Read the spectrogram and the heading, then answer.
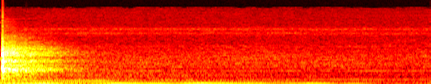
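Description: A single loud knock at the very start, a sharp thud that fades within half a second, followed by quiet low hum with no talking.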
